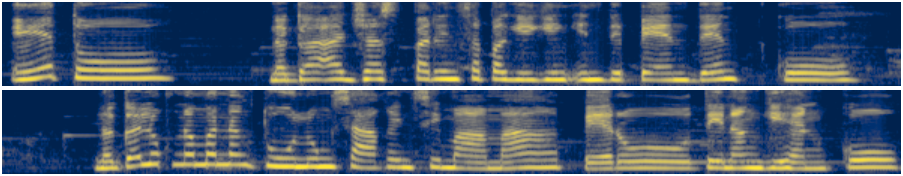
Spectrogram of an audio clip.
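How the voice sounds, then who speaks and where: Young filipina daughter, quite high voice, emotive, radio drama with faint music. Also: female voice, steady tone, measured pace. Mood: shy, apologetic. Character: hurt, apologetic young working daughter. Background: background music.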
